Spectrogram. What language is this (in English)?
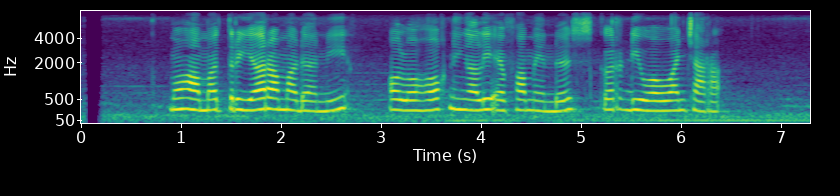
Sundanese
